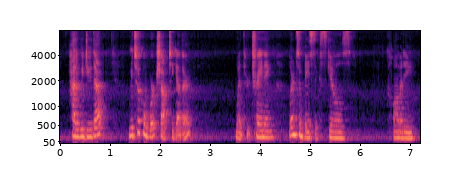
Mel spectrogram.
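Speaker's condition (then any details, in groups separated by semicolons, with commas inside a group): No condition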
